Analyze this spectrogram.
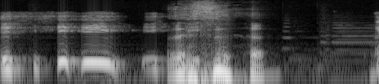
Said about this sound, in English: But then you could tell when I stopped eating it, because that's when the coughing just took over.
